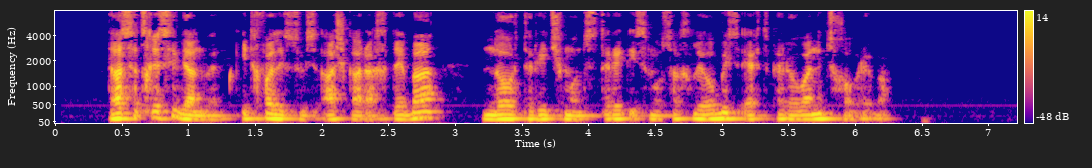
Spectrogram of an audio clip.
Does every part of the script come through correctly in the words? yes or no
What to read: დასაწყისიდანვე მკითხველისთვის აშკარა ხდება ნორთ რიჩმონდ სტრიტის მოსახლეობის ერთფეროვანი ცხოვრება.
yes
